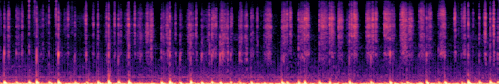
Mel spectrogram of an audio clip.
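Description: A single large, soft white toilet paper roll with a hollow core is held in one hand close to a binaural microphone and scratched with the fingertips and nails of the other hand. Quiet, rapid scratching strokes follow one another continuously, each a short papery rasp with a dull low thump beneath it. There are no pauses between them.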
